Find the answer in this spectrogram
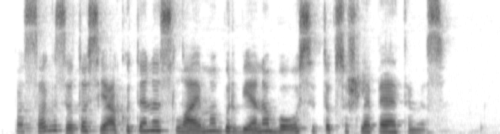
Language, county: Lithuanian, Šiauliai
